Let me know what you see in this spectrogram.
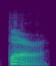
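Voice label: "dare", American English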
